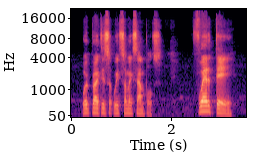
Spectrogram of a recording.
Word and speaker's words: fuerte: Fuerte. The diphthong is very important.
